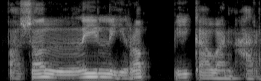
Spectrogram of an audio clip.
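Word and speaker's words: فَصَلِّ لِرَبِّكَ وَانْحَرْ: Bacanya li pendek semua ya. Jangan fasholli li rabbika. Nah, itu keliru. Yang betul fasholli li rabbika wanhar, gitu ya.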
